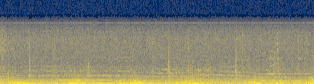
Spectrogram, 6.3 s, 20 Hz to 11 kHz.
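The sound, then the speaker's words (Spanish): Metal tassels on the swaying canopy fringe (bambalina) of a processional float clink and tick in a steady, jingling patter over a low rumbling background with no clear talk, on Palm Sunday 2023 in Jaén at 11:31 in the morning. “Escuchando la bambalina igual que yo.”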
